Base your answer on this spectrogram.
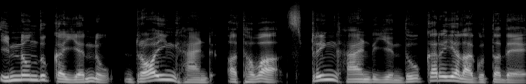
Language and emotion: Kannada, neutral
